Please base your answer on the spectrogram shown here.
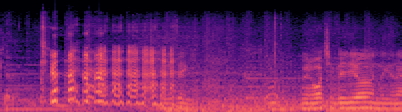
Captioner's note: laughing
